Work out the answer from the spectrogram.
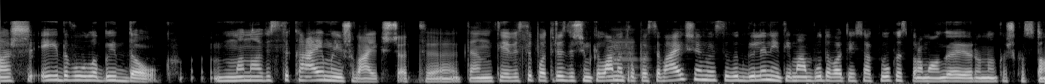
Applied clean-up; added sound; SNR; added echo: neural mask model DeepFilterNet 3.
